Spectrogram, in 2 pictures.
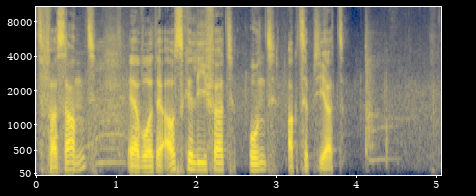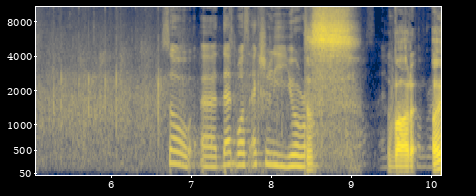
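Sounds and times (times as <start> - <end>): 
audience applause: 0.0 - 7.0
speech: 0.2 - 3.9, 6.7 - 10.1.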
